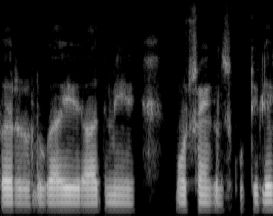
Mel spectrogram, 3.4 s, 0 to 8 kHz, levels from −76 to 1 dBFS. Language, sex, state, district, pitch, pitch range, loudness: Marwari, male, Rajasthan, Churu, 100 Hz, 95-100 Hz, -23 LUFS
